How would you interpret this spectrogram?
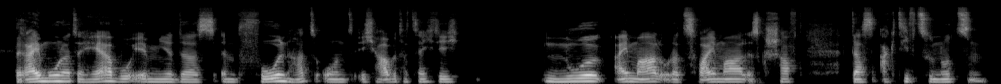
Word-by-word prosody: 3 120 +5 +6
Monate 140 -3 +3
her, 125 +5 +2
wo 130 +1 -2
er - - -2
mir 120 0 -2
das 110 -1 -1
empfohlen 125 +3 +1
hat 130 +4 -5
und 115 -1 -5
ich 115 0 -7
habe 115 +3 -1
tatsächlich 120 0 -7 0.8
nur 140 +1 +4
einmal 130 0 +2
oder 115 -1 -4
zweimal 125 +3 +1
es - - -4
geschafft, 125 0 -6 0.5
das 115 0 0
aktiv 125 +2 -8
zu 120 - -2
nutzen. 120 +1 -3
125 Hz, 140 wpm, -24 LUFS, 120-130 Hz, 0.8 s, 3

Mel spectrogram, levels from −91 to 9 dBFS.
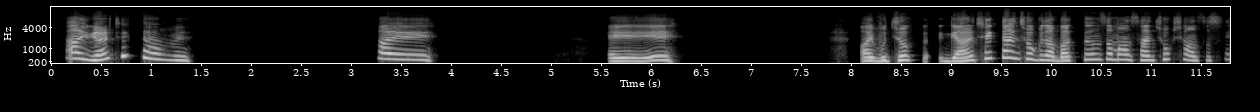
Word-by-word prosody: Ay, 380 -4 +4
gerçekten 320 +3 +2
mi? 275 -5 -5 1.8
Ay! 320 - 0 1.7
Eh. 215 +4 +2 1.8
Ay, 235 -1 +2
bu 240 - +1
çok 275 +4 +1
ı - - -11 0.2
gerçekten 385 - +2
çok 355 -4 +1
güzel. 275 -4 +1
Baktığın 325 +7 -1
zaman 325 -2 -1
sen 285 -1 -2
çok 335 +4 -5
şanslısın, 265 0 -8
285 Hz, 85 wpm, -22 LUFS, 250-335 Hz, 1.8 s, Ay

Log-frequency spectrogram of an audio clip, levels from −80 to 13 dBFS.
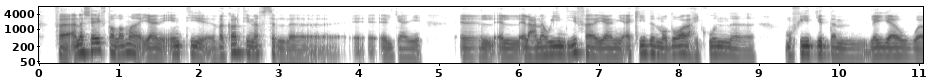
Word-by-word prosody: فأنا 115 +5 +4
شايف 145 +4 +4
طالما 115 0 +2
يعني 90 +1 0
أنتِ 110 0 -2 0.4
ذكَرتِ 120 +4 0
نَفس 105 +2 -2
ال 85 -5 -5
أ - - -9
أ - - -11 0.2
ال 85 -1 -4
يعني، 80 -2 -6 0.5
ال 90 0 -4
ال 85 -1 0
العناوين 95 +4 +3
دي، 105 +4 +2
فيعني 90 -5 0
أكيد 115 +1 -1
الموضوع 105 +1 +2
هيكون 95 0 -2 0.6
مفيد 105 +3 +3
جدًا 105 -2 +1 0.4
ليَّ، 95 0 +2
و 90 -2 -1
100 Hz, 130 wpm, -22 LUFS, 90-110 Hz, 0.6 s, فأنا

